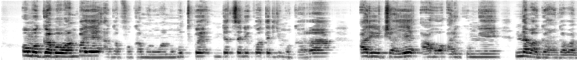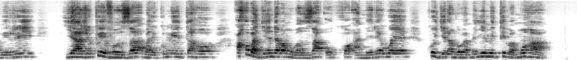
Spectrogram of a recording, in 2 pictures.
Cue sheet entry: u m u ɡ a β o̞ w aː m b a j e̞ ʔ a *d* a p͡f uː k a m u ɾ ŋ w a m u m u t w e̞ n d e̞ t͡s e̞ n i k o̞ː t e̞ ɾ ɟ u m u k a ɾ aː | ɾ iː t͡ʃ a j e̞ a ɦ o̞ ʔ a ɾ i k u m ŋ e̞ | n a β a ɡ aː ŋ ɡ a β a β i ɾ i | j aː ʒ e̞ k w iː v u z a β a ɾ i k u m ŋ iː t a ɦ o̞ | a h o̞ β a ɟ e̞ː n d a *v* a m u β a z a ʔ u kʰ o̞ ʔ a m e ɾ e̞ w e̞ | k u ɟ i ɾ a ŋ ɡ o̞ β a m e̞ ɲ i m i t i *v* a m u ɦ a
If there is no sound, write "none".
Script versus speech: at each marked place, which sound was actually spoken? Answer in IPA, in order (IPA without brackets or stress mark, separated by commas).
ɡ, β, β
